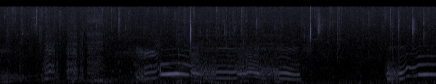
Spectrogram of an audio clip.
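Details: During a winter fight between foxes at Zao Fox Village, Japan, several high whines rise and fall, overlapping in a wavering chorus, with a pause and then one more rising whine at the end.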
